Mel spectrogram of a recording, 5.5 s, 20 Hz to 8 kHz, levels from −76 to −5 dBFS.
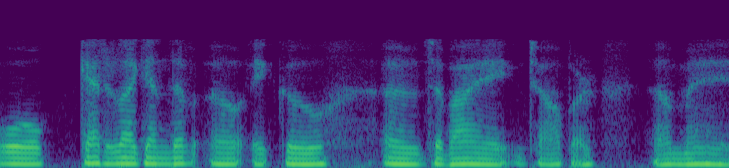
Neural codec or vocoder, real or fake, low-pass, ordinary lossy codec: codec, 16 kHz, 0.2 kbps, FocalCodec; fake; 7.2 kHz; AAC, 16 kbps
